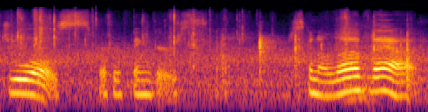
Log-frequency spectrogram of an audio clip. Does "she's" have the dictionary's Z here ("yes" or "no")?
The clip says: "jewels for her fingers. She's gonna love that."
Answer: no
